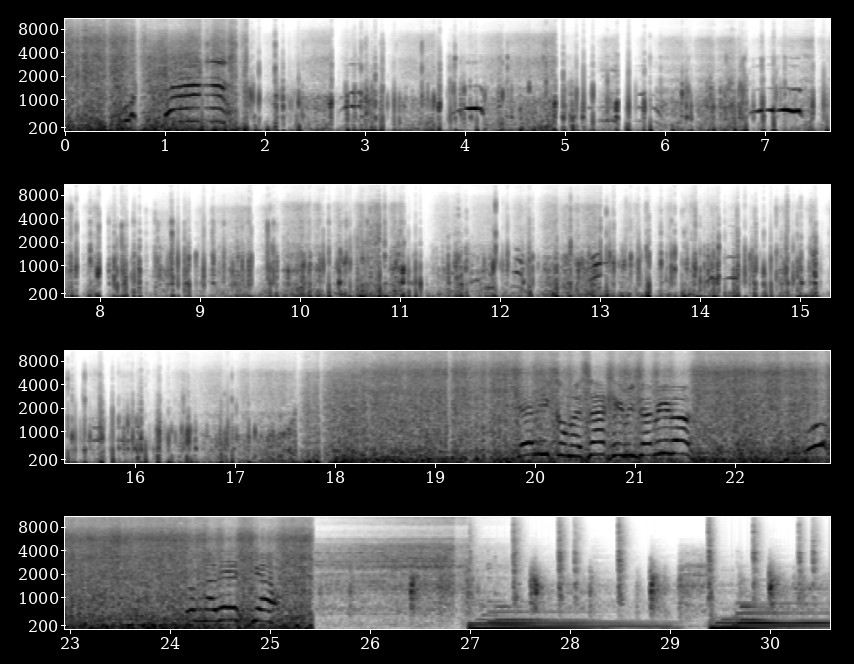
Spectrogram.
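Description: A waterfall pouring directly onto a man and his action camera: a loud, continuous rush of falling water with splashing, muffled for much of the middle stretch as water covers the microphone. Short wordless vocal gasps and cries sound now and then. Near the end the water sound cuts off and guitar music begins.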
